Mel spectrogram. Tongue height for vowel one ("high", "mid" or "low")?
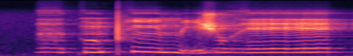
mid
